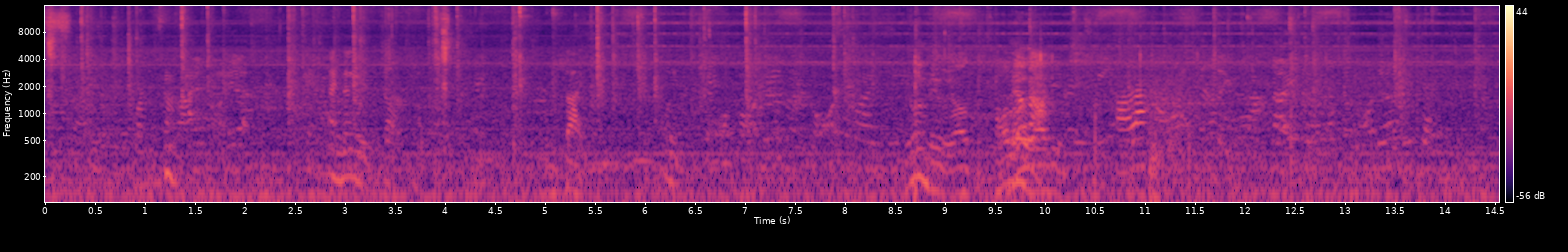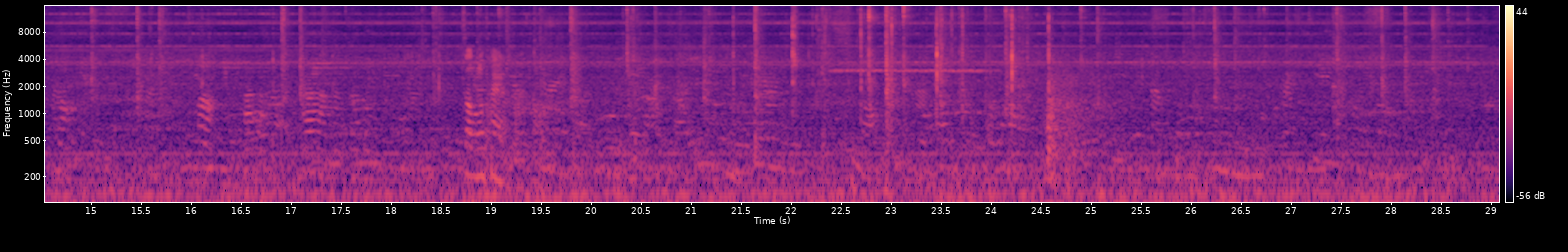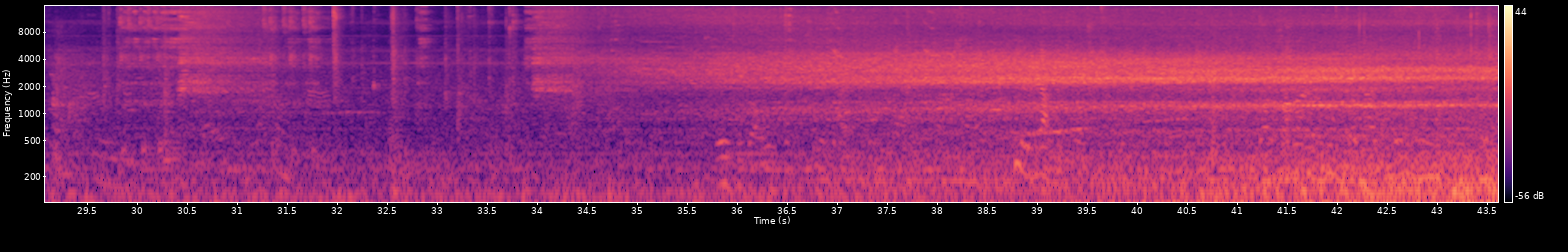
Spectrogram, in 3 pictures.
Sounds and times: Train arrived 0:00.0 - 0:09.5
Train arrived 0:26.8 - 0:43.6

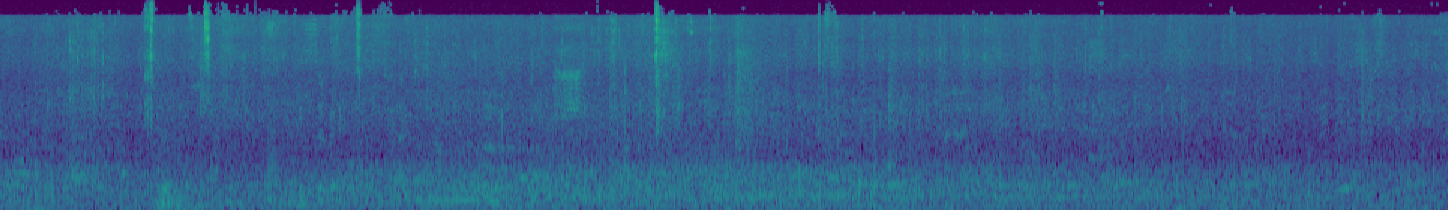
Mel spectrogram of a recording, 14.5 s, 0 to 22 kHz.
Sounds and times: German tourists group 0:00.0 - 0:14.4
Spanish tourists group leaves with the bikes 0:00.0 - 0:14.4

